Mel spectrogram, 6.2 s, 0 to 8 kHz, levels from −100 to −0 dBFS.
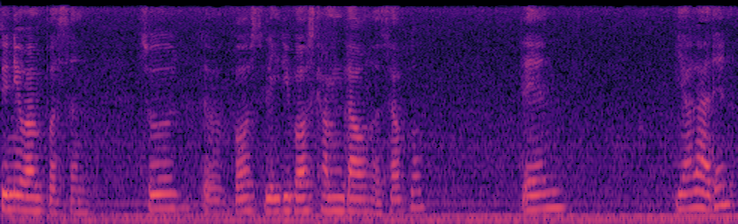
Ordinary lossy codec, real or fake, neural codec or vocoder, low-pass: AAC, 32 kbps; real; none; 7.2 kHz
